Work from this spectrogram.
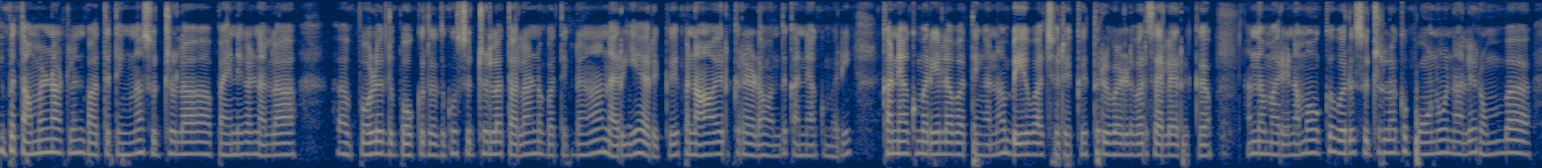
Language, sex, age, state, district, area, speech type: Tamil, female, 18-30, Tamil Nadu, Kanyakumari, urban, spontaneous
